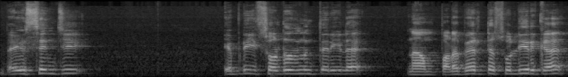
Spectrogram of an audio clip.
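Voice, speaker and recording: A man's voice: sits high, normal speed. A man with a Tamil accent, a film director in an interview, talking through tears and pleading. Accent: Tamil Nadu. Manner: tearful and pleading, voice breaking while talking. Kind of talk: emotional interview answers.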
